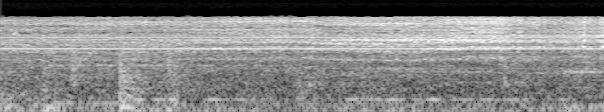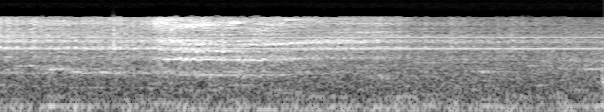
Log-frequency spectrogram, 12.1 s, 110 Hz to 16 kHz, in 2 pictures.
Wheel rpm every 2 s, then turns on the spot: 0, 0, 0, 0, 0, 0.
none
